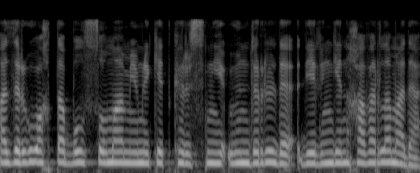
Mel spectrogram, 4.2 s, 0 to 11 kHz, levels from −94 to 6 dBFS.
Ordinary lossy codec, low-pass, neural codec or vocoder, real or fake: none; 7.2 kHz; none; real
